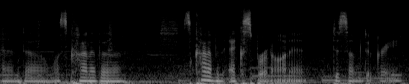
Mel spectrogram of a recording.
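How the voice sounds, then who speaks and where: Her deep, gravelly voice comes across flat and a little fast while music plays behind her. She's a woman VTuber in a casual livestream chat, thinking aloud and repeating herself a lot.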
